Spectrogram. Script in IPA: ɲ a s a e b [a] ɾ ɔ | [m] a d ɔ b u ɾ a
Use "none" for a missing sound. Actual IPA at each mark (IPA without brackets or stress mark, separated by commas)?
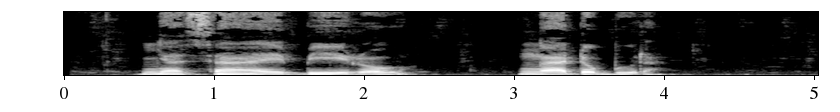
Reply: i, ŋ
